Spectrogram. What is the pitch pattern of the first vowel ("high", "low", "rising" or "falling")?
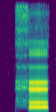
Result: high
